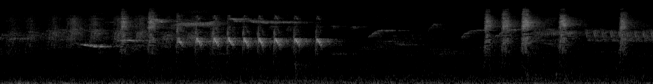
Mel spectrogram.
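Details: Female Grey-cheeked Bulbul (cucak jenggot), singing actively and said to have laid eggs before, gives bright high chattering notes in a fast run of about a dozen, then scattered sharp chips and short rising whistles against a faint hiss.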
